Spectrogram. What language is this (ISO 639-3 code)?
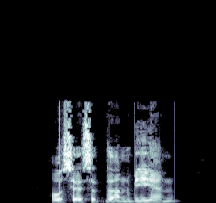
xhe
